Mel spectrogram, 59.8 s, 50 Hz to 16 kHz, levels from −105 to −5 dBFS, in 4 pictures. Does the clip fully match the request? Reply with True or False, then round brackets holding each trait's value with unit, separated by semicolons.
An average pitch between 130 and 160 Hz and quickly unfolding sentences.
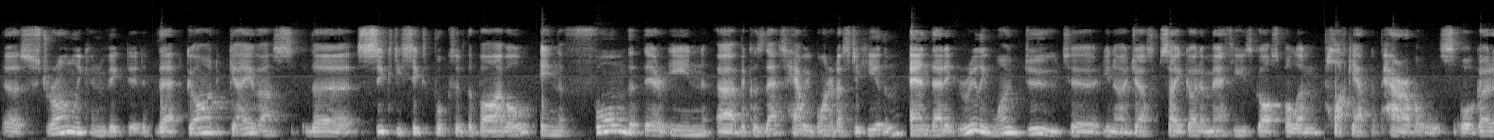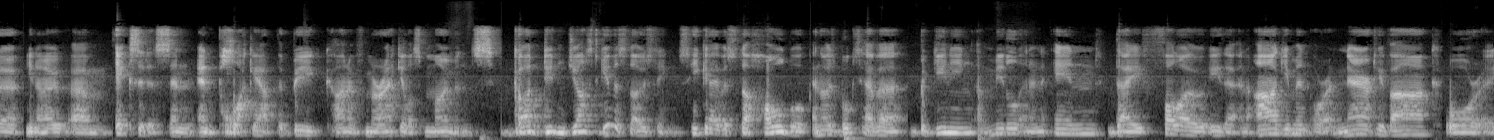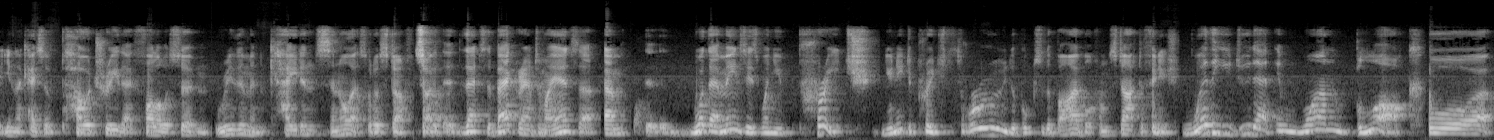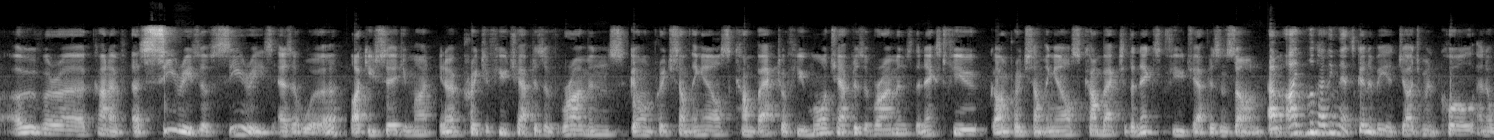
True (140 Hz; 225 wpm)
